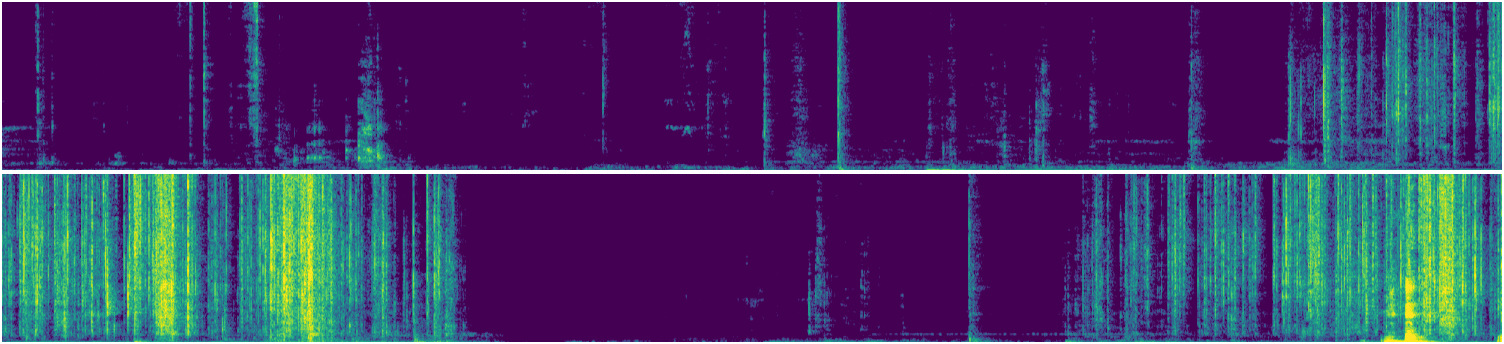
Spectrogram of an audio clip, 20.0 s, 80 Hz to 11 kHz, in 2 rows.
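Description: Foil trading-card pack torn open by hand, its wrapper crinkling. The tearing is loudest from about 8 to 13 seconds in, with more rustling of the wrapper near the end.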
